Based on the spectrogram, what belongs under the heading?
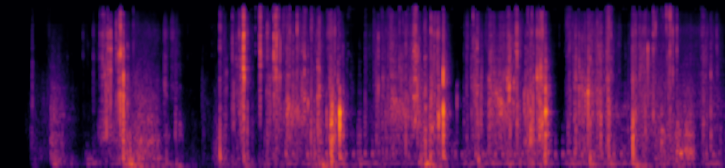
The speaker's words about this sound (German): Ich würde mal sagen, ich schlage jetzt mal das Videobuch auf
